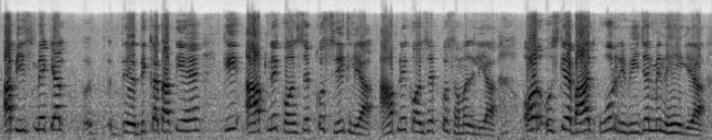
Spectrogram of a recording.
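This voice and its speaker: A man's voice: very high-pitched, expressive, moderate pace, fairly bright tone. A man teaching chemistry in a classroom-style lecture, repeating each rule step by step and addressing students directly. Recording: dull lo-fi sound, faint noise.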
